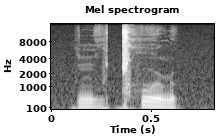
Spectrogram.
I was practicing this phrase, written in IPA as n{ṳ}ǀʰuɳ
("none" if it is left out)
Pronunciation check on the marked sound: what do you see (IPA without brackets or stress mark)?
ṳ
